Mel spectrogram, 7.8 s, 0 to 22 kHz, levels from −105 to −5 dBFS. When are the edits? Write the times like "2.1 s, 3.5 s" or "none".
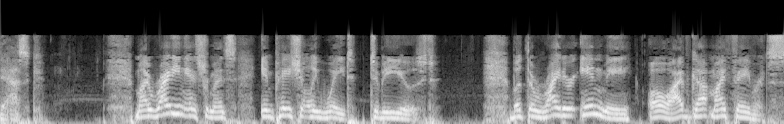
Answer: none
